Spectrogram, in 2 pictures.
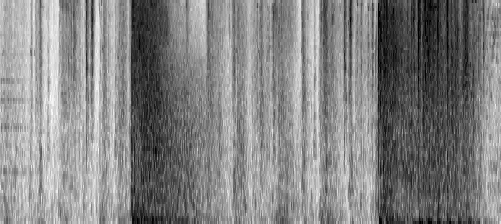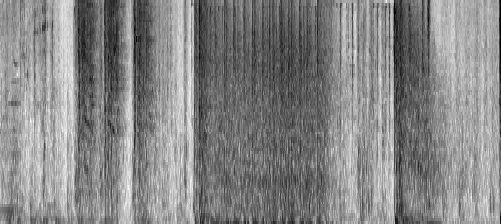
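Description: Wooden building pieces clatter into place in quick succession.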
